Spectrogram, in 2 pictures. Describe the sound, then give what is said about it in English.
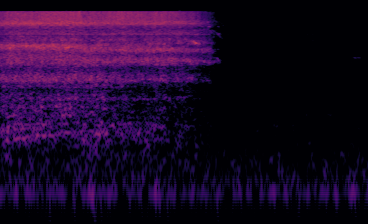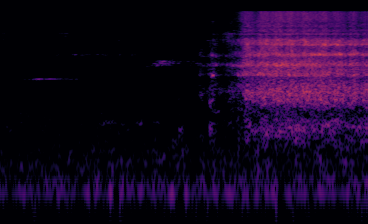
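A deep breath during a guided grounding exercise: a long, airy hiss of breath for about two seconds, a few seconds of near silence, then another long breath, both soft. “What I want you to do is just find that deepest breath of the day. We'll do it together.”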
